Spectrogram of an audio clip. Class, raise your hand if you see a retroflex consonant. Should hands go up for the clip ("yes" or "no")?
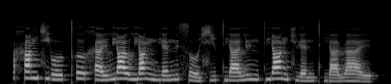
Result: yes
